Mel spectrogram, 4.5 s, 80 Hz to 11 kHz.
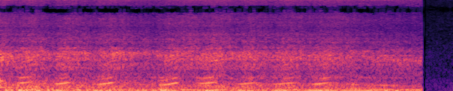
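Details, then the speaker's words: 1995 Polaris RXL 650 two-stroke triple snowmobile, sat outside about 8 years, previously locked up, first run on a borrowed small-engine battery: buzzy, steady, slightly uneven idle on its own, then cut off; normal running. "She's a runner now. It just seems like it needs a little grease in the track because, well, it's been sitting for 8 years."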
